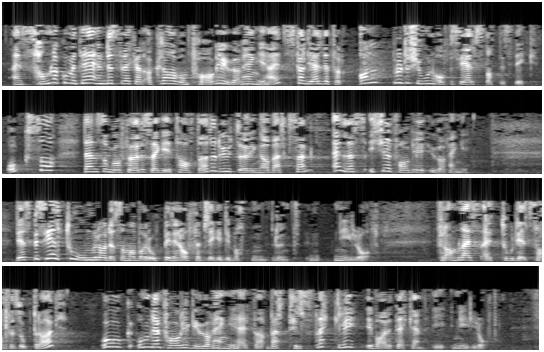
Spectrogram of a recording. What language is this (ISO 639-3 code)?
nno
